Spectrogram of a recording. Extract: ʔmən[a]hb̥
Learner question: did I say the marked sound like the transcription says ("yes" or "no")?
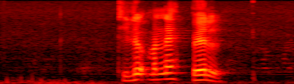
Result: no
